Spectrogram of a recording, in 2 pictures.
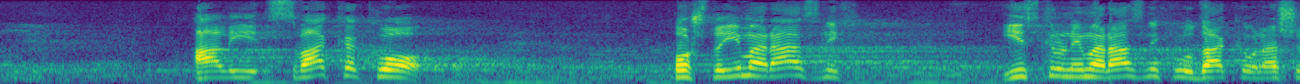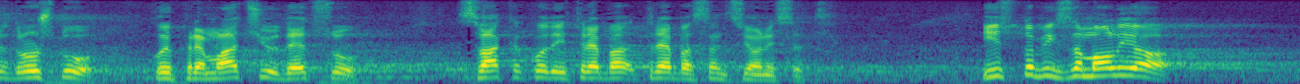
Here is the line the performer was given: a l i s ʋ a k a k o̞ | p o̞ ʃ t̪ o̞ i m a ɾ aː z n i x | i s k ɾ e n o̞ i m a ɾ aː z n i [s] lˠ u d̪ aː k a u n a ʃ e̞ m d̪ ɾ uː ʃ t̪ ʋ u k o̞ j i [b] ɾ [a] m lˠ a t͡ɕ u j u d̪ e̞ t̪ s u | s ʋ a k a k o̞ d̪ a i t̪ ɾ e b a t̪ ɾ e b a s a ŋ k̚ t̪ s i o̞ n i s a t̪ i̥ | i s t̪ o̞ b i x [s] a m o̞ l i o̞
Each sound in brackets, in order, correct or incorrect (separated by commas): incorrect, incorrect, incorrect, incorrect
